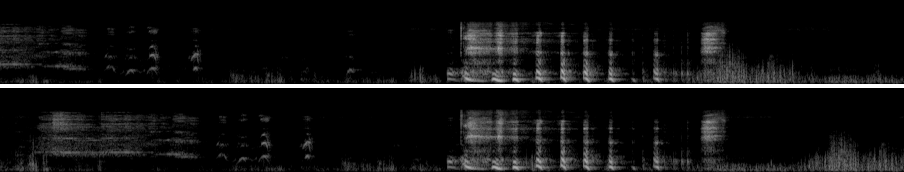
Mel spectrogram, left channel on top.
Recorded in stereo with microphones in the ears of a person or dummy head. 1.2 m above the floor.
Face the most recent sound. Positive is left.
turn(degrees=5)  # may be behind; listen again after turning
